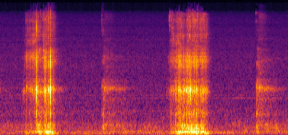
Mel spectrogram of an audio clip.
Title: Teen boy snoring!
